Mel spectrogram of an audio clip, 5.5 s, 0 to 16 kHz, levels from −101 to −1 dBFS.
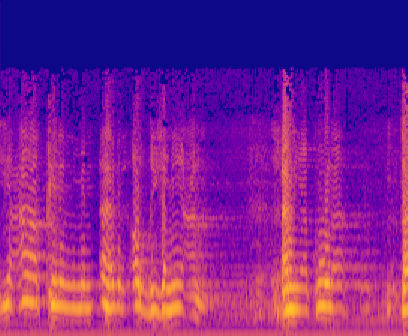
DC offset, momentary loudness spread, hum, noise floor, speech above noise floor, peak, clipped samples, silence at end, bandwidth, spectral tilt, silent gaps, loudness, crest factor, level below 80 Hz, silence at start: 0.2%; 21 LU; none; -47 dBFS; 24 dB; -6 dBFS; under 0.1%; 0 s; 8.2 kHz; -6.5 dB/octave; none; -24 LUFS; 18 dB; -60 dBFS; 0 s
